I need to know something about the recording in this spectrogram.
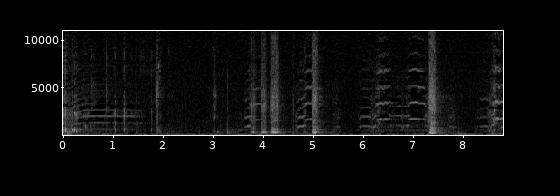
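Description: Sparse free-improvised music from a small ensemble of reeds and strings, made of squeaks, squeals and short, sharply attacked notes. A few held tones come in the first two seconds and a quieter gap follows. The loudest attack comes near the end.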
